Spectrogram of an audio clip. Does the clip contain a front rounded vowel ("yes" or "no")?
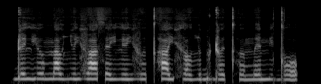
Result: no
